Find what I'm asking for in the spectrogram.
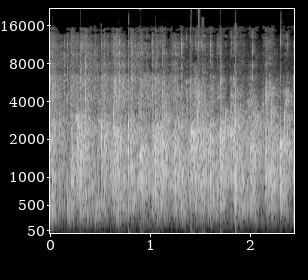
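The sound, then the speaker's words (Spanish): Dense applause from a church audience, many hands clapping in a steady, even wash that holds at a constant loudness for the whole stretch. “En un aplauso al Señor.”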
